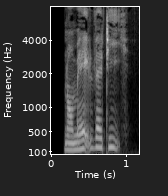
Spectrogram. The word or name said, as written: normalværdi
